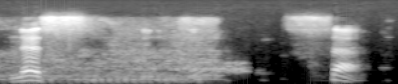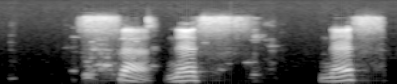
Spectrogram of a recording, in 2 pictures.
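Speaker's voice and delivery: "Nas" with a long whistling s; soft, isolated "Sa" with sustained hiss; sofir on sin. Shown as a demonstration. Teacher demonstrates the letter sin, whistling s. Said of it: "Sofir itu suara merdu yang keluar".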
